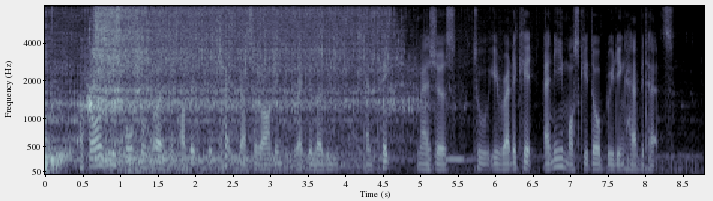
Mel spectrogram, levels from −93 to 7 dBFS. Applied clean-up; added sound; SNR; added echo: none; Toilet flush / Gurgling; -3 dB; none.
